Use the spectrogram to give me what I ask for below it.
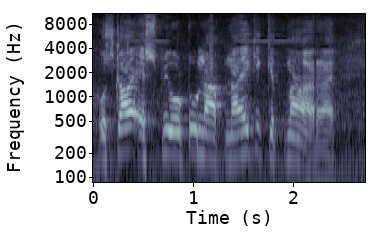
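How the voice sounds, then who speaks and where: Male doctor, higher-pitched voice, patient teaching lecture style, faint background hiss. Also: big pitch swings, moderate pace, a little mellow. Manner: explains step by step, asks and answers his own questions; mixes English medical terms into Hindi. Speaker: doctor teaching clinical medicine. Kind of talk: explanatory medical lecture.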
